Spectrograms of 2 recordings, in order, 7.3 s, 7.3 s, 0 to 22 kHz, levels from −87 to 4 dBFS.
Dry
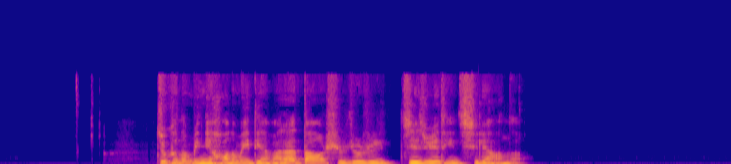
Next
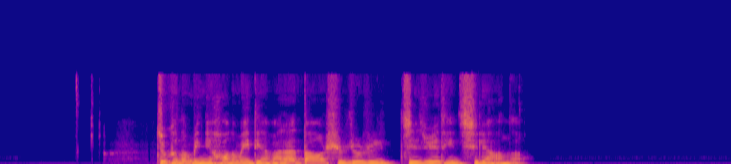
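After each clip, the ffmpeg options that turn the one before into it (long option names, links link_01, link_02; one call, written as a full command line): ffmpeg -i in.wav -af "highshelf=frequency=5400:gain=-6.5,acompressor=threshold=-27dB:ratio=6,volume=4.5dB" out.wav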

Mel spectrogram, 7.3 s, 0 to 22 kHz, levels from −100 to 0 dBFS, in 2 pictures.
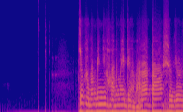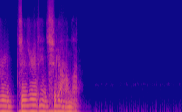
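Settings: ffmpeg -i in.wav -af "lowshelf=frequency=340:gain=-4.5,aeval=exprs='max(val(0),0)':channel_layout=same,volume=-6dB" out.wav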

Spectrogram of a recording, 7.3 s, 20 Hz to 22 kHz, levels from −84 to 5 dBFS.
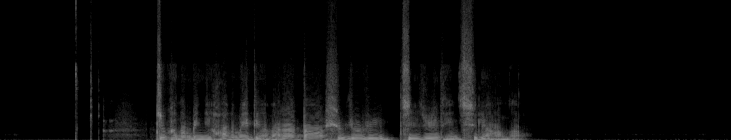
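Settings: ffmpeg -i in.wav -af "acompressor=threshold=-47dB:ratio=3,volume=10.5dB" out.wav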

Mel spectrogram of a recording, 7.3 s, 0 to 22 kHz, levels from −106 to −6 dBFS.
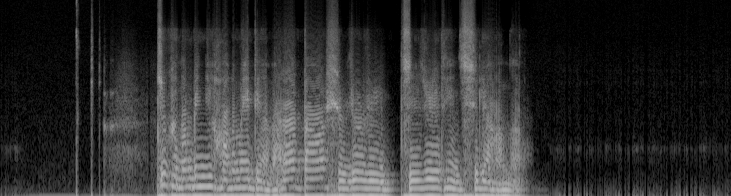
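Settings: ffmpeg -i in.wav -af "asoftclip=type=tanh:threshold=-22.5dB,volume=1dB" out.wav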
